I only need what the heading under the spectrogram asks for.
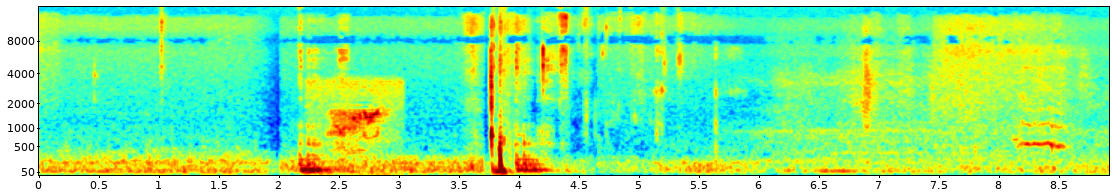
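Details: Kiki, a female pet cat, giving a short rolling mrrp over a low indoor hum, followed by a sharp click, then a faint second trill near the end.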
